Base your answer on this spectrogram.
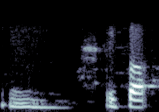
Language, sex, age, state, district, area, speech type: Malayalam, female, 30-45, Kerala, Malappuram, rural, conversation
